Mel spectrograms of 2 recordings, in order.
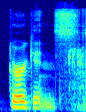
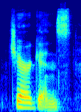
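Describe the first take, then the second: First: The name begins with a hard G sound. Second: The name begins with a soft J-like sound. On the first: "A hard G like gurgle" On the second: "Am I saying that right?"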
